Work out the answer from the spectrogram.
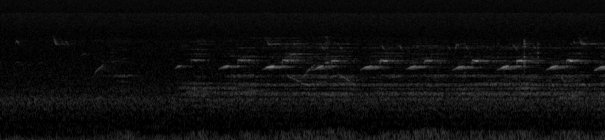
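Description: Steady low outdoor rumble, and from about two seconds in a small bird singing a quick, high two-note phrase over and over, about two notes a second.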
